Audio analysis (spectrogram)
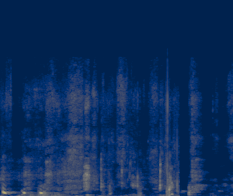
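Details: Pug giving three short, high yips in quick succession over the first half second, followed by breathy snuffling and huffing sounds that fade toward the end.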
